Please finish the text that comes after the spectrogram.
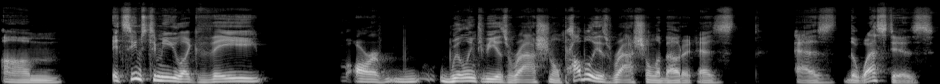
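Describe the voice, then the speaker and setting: A man with a fairly low voice hosts a conversational interview. He is casual and thoughtful, building long questions in halting steps. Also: big pitch swings. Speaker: host, interviewer.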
